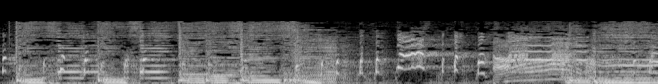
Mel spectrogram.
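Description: Upbeat novelty song with chicken clucking woven through it, repeated bursts of squawky, clucking vocal sounds riding over a steady, bouncy backing track, loud and up front.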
